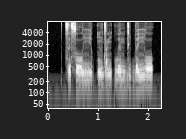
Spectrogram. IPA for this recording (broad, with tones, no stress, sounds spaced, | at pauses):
t͡s ɪ˨ s oː˨ ɲ e˨ kʷ ĩ˨ d a˨ ŋ kʷ eː˦ n d i˦˨ b ɛ˦ ɲ o˦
